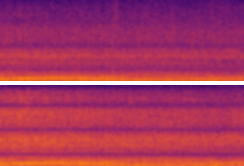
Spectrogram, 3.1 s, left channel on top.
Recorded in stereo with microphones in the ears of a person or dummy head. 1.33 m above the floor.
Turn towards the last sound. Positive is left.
turn(degrees=-45)  # may be behind; listen again after turning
